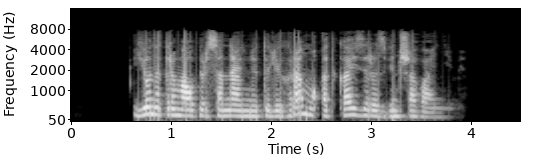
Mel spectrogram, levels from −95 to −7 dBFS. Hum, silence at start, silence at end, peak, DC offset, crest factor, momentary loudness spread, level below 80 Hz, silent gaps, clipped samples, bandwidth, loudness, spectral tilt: none; 0.65 s; 0.75 s; -2 dBFS; under 0.1%; 20 dB; 6 LU; -48 dBFS; none; under 0.1%; 8 kHz; -19 LUFS; -4.5 dB/octave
